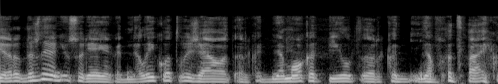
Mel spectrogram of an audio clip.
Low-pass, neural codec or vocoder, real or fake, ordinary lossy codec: 9.9 kHz; none; real; AAC, 48 kbps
